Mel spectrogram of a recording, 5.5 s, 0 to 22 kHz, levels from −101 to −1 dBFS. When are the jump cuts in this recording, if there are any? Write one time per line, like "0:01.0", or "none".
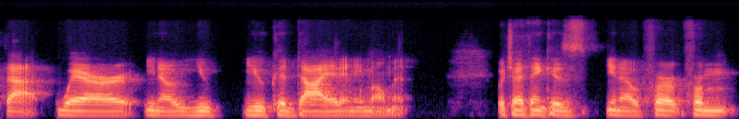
none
